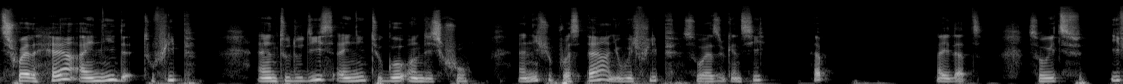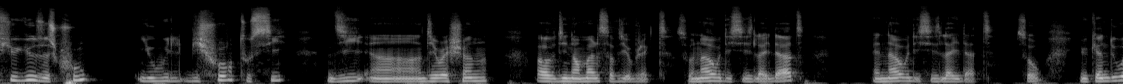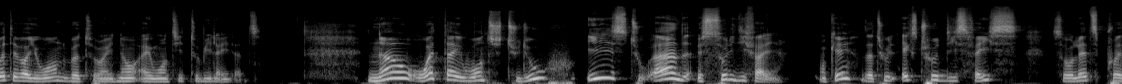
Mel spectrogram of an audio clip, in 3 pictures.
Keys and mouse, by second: 5.0-12.8 middle drag, 13.2-17.1 middle drag, 17.5-25.3 middle drag, 26.5-31.1 middle drag.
